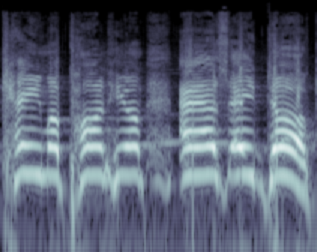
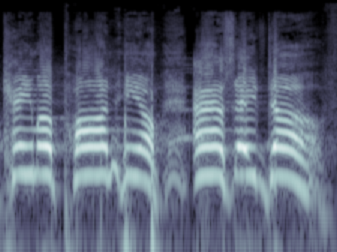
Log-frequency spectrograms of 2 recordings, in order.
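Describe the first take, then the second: First: Slow reading. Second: "came upon him as a dove" drawn out and shouted; slow emphatic repeat. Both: Shown as a demonstration.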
